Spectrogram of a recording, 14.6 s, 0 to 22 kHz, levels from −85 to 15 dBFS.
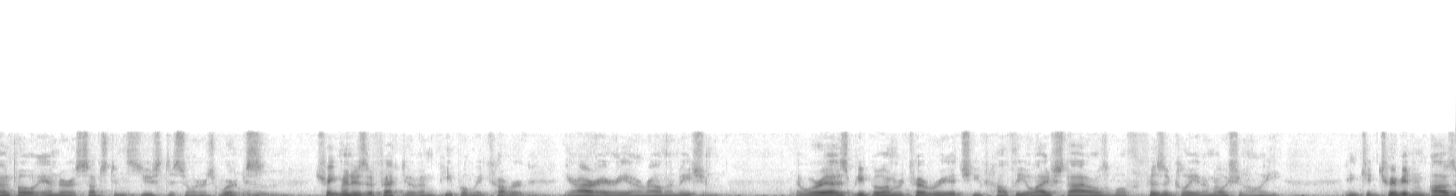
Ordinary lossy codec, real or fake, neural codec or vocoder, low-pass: MP3, 64 kbps; fake; codec, 24 kHz, 0.9 kbps, WavTokenizer, small release; 7.2 kHz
